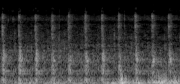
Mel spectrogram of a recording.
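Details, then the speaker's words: 2006 Land Rover Range Rover LR3 bought at auction with a bad motor, no check engine light: heavy, regular pounding knock about seven times a second through a rough idle, a serious internal engine knock. "As you can tell, the motor is... Holy crap, sounds like a damn Kool-Aid man trying to get out."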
